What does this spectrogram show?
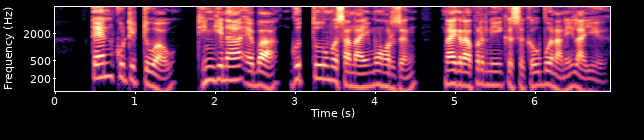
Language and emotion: Bodo, neutral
